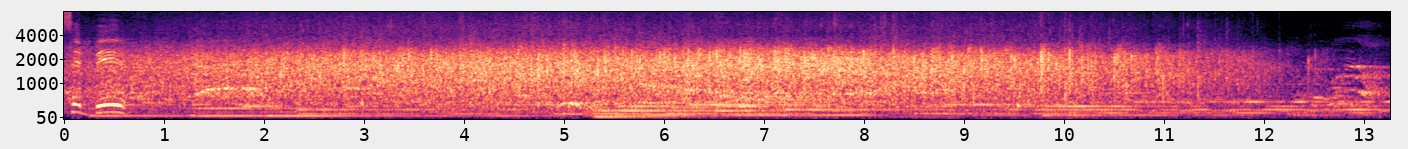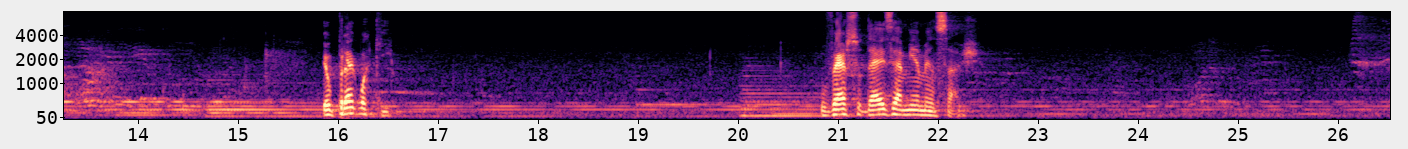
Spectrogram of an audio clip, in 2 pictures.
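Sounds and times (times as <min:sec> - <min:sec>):
speech: 0:00.0 - 0:01.8, 0:15.9 - 0:16.6, 0:20.9 - 0:22.5
audience applause: 0:00.0 - 0:13.1
low sustained musical drone: 0:00.0 - 0:26.5.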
